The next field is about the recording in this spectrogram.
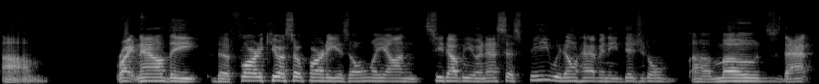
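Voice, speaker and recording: A man giving an informal explanatory presentation as a club president, hesitating often with halting phrasing and frequent ums. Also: fairly high pitch, fairly even intonation, fairly bright tone.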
